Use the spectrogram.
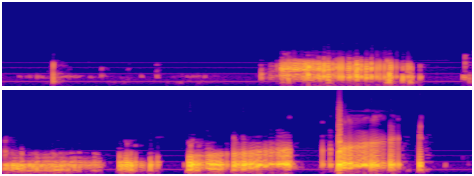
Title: RUMBLING STOMACH NOISES #stomachnoises #stomachsounds #stomachrumbling #stomach #guts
